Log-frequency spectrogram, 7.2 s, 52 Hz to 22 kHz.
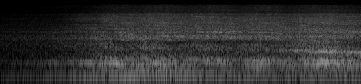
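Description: Double-deck regional push-pull train pushed by a DB class 112 electric locomotive passing close at speed. The rolling noise of wheels on rail swells over the first two seconds and stays loud, with a humming tone as the locomotive goes by near the end.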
